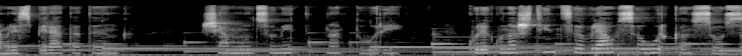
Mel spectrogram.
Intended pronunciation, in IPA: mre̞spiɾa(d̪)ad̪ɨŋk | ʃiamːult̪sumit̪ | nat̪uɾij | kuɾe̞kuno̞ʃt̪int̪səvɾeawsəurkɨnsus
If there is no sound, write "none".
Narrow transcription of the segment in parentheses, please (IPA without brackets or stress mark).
t̪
